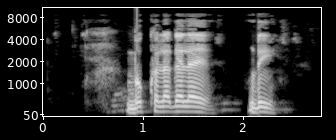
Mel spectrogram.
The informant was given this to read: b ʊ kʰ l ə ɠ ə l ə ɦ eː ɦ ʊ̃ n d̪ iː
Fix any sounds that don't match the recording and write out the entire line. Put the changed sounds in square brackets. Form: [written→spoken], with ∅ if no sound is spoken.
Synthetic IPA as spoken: b ʊ kʰ l ə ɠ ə l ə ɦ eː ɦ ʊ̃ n d̪ iː

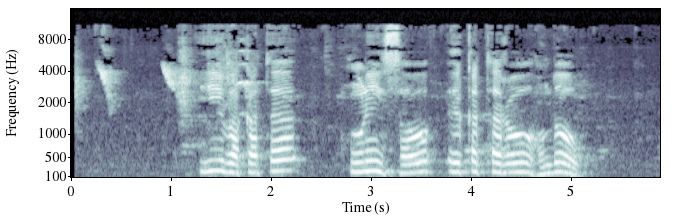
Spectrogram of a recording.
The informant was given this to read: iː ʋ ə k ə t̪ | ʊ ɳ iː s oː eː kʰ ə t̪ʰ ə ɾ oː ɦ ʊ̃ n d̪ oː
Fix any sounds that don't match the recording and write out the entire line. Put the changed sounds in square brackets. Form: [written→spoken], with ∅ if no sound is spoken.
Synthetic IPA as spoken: iː ʋ ə k ə t̪ | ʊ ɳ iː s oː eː [kʰ→k] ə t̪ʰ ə ɾ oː ɦ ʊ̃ n d̪ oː

